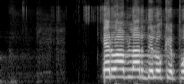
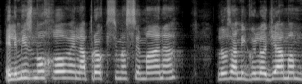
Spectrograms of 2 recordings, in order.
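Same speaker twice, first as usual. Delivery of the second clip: usual speaking voice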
